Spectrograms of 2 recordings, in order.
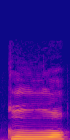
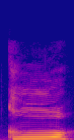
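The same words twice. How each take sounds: Both takes have the same delivery.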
